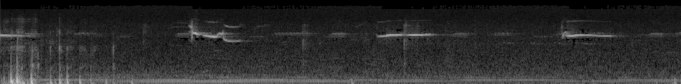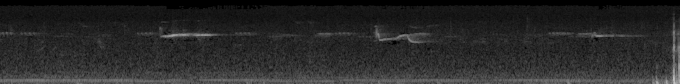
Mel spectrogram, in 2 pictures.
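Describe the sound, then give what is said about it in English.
Five short, high bird calls come at uneven intervals over a steady low hum, each a quick chirp standing out clearly from the quiet background. “Same bird.”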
